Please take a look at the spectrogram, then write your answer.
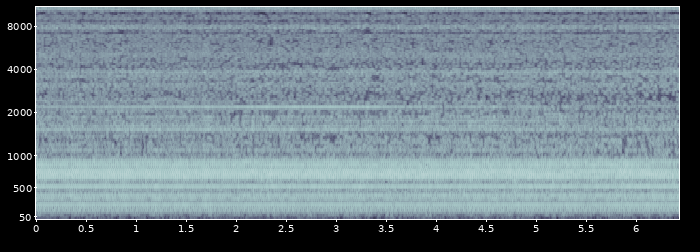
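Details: Air compressor with 2.2 kW electric motor that previously hummed and failed to start (suspected stuck stator winding relay): after repair, restarting after pressure release, steady even motor hum and pump drone, running smoothly under load.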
